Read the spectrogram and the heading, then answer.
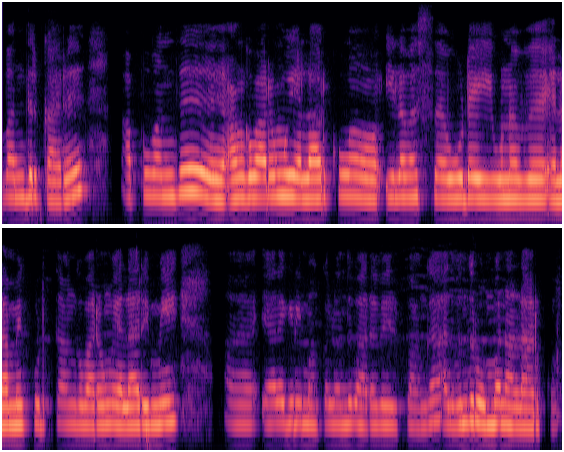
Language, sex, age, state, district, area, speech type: Tamil, female, 18-30, Tamil Nadu, Tiruvannamalai, rural, spontaneous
